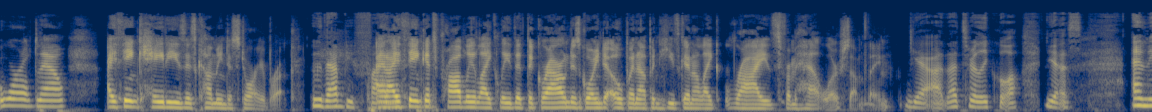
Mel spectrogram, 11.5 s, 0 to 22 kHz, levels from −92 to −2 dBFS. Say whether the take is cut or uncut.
cut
